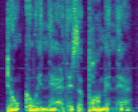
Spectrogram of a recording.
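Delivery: very low, croaked mock warning; grave, hammed-up low caution. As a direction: drop right down to warn him off. Comic warning after toilet disaster.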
